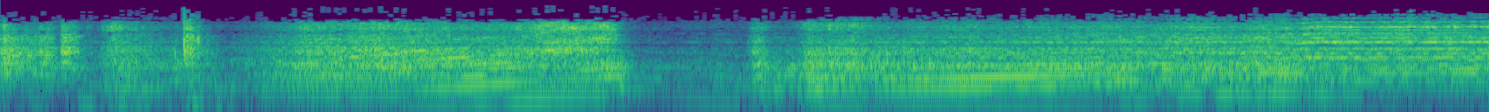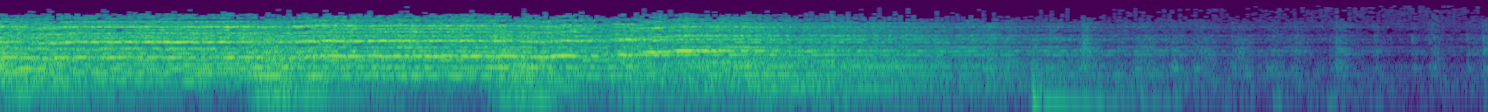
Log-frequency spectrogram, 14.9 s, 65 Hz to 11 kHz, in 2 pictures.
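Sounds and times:
car engine revving and driving off: 0:00.0 - 0:14.4.

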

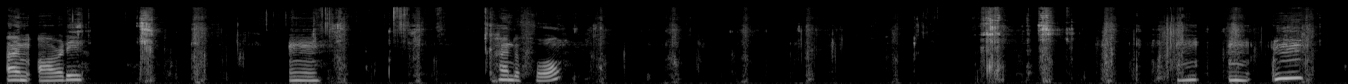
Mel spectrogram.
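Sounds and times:
speech: 0:00.1 - 0:01.5, 0:05.0 - 0:05.8, 0:11.8 - 0:13.2
someone chewing crunchy salad: 0:00.7 - 0:05.0, 0:05.6 - 0:13.4
person murmuring: 0:11.8 - 0:13.1.

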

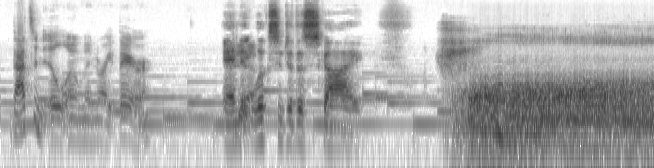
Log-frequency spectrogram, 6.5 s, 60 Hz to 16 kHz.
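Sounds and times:
speech: 0:00.1 - 0:05.2
adult black dragon roaring on the roof of an inn: 0:04.4 - 0:06.5.

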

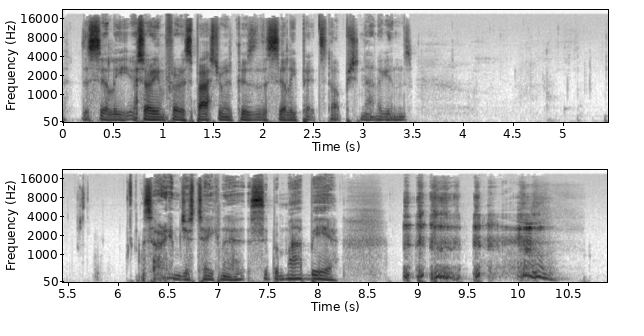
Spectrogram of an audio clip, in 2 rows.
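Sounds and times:
speech: 0:00.2 - 0:03.6, 0:06.2 - 0:10.5
person clearing throat: 0:08.9 - 0:10.6.

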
